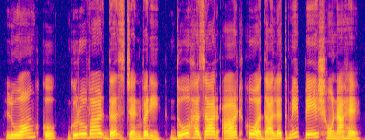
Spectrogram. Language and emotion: Hindi, neutral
